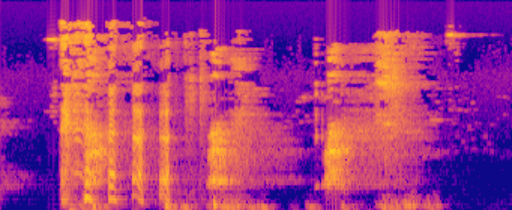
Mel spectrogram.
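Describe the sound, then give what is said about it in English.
A dog barks in a few quick bursts of short, yappy, mid-pitched barks separated by brief pauses, loud and close with no talk over them. “I apologize for my dog.”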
